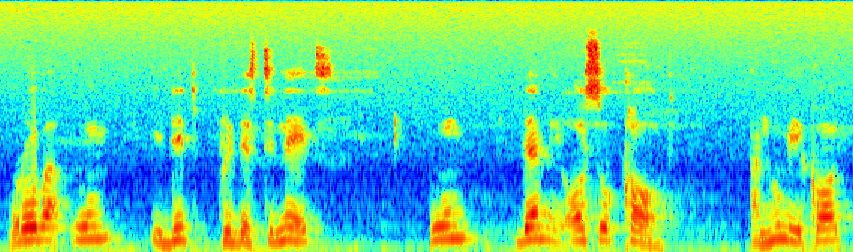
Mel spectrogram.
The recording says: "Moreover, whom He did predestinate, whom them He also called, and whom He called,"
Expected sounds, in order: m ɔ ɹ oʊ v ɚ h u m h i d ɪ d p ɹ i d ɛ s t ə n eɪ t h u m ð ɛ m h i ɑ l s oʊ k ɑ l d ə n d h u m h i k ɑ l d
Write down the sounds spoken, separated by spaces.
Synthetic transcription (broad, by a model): m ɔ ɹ oʊ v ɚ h u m h i d ɪ d p ɹ i d ɛ s t ə n eɪ t h u m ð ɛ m h i ɑ l s oʊ k ɑ l d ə n h u m h i k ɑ l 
